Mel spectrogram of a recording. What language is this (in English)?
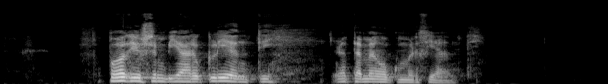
Galician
